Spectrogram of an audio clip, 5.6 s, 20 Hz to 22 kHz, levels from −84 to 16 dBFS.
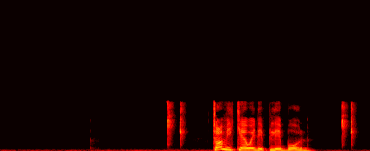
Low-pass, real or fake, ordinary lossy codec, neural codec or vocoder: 7.2 kHz; real; MP3, 64 kbps; none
